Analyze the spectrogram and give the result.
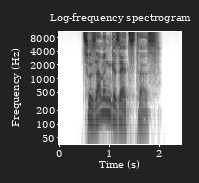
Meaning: strong/mixed nominative/accusative neuter singular of zusammengesetzt
- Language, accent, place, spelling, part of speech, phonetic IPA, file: German, Germany, Berlin, zusammengesetztes, adjective, [t͡suˈzamənɡəˌzɛt͡stəs], De-zusammengesetztes.ogg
